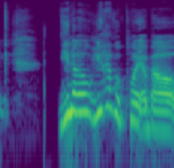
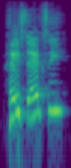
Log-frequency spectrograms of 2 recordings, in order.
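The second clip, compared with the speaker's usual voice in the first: higher, scornful echo of a catcall; incredulous mocking; 8 semitones higher, 4 dB louder, slower than usual. Woman repeating a man's catcall, incredulous. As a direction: throw the pickup line back in disbelief.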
